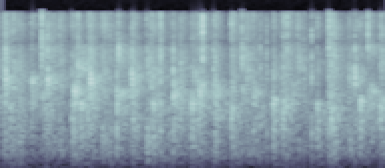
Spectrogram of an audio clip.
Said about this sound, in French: je souhaiterais qu'on applaudisse et qu'on remercie ceux qui nous accueillent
